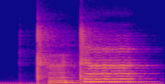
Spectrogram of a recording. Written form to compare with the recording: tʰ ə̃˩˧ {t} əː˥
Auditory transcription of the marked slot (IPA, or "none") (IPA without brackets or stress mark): t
